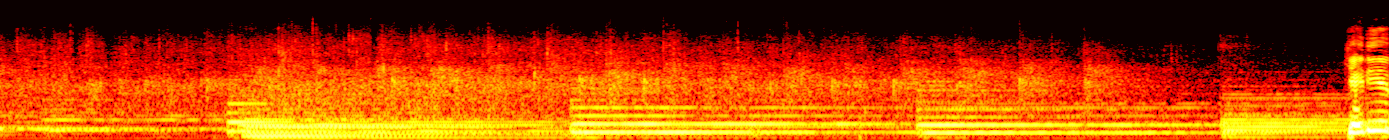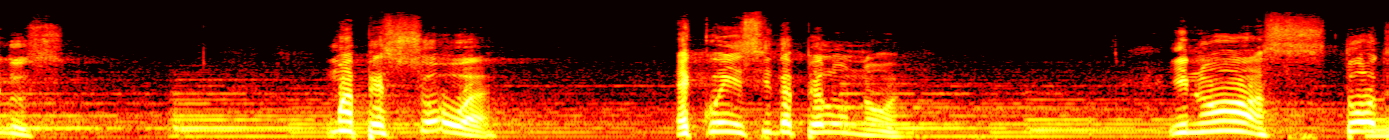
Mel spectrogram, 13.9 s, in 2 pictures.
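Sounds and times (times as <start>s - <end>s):
audience applauding: 0.0s - 6.4s
speech: 6.8s - 7.3s, 8.6s - 9.5s, 10.3s - 11.6s, 12.8s - 13.8s.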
